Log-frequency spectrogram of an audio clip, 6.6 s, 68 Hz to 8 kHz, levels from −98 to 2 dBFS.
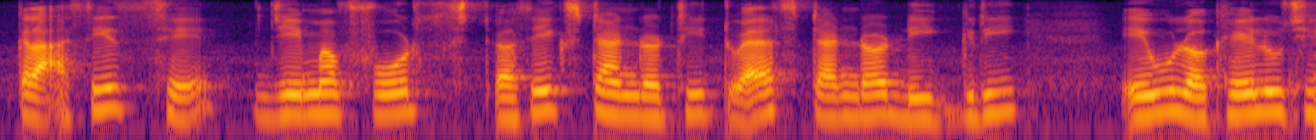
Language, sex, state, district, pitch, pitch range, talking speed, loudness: Gujarati, female, Gujarat, Valsad, 165 Hz, 155-180 Hz, 120 wpm, -22 LUFS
